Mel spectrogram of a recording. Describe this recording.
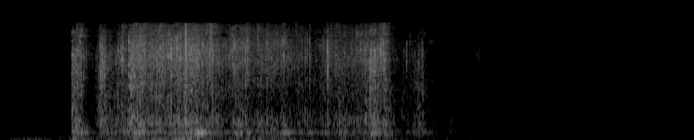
Bunch of sounds I made on trying to imitate de sound effects on a (painful) scene of a videogame.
